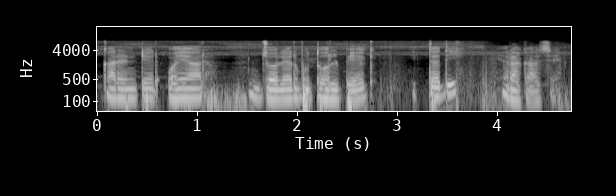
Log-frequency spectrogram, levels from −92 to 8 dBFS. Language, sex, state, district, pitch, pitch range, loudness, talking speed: Bengali, male, Assam, Hailakandi, 125 Hz, 115-130 Hz, -21 LUFS, 100 wpm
